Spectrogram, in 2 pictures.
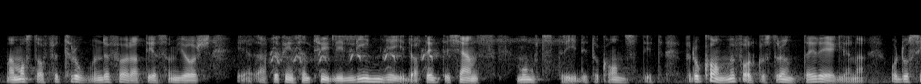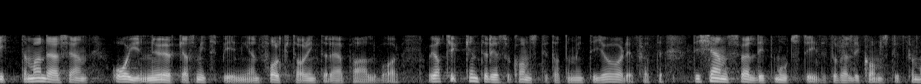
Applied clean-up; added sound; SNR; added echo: neural mask model Resemble Enhance denoiser.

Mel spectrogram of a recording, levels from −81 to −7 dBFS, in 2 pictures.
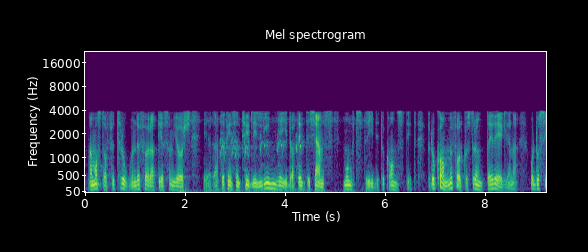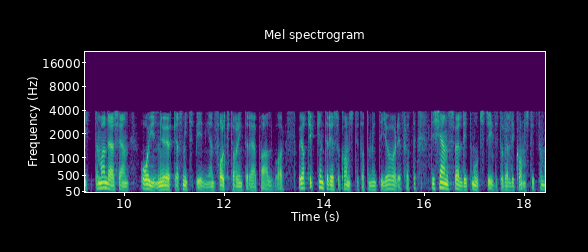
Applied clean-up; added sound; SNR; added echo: neural mask model RNNoise.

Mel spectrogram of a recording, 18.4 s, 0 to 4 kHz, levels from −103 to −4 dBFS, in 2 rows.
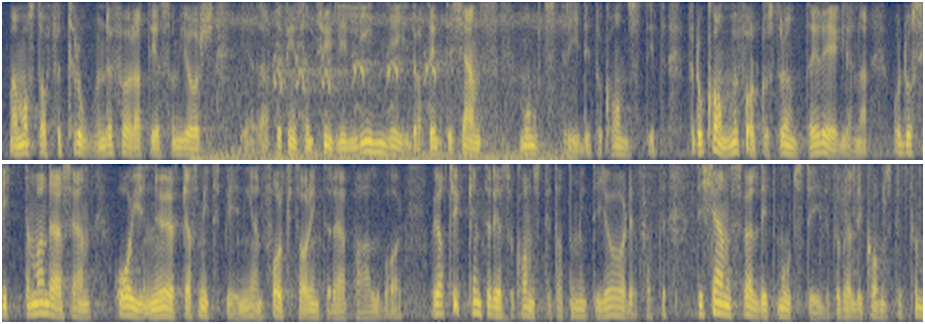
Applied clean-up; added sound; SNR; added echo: none; Crow; 11 dB; none.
